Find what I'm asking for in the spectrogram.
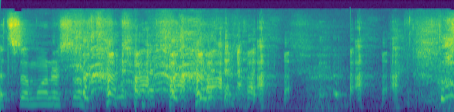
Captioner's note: laughter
